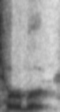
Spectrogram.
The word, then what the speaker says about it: Herbert: How do you pronounce it? Herbert. It's Herbert.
